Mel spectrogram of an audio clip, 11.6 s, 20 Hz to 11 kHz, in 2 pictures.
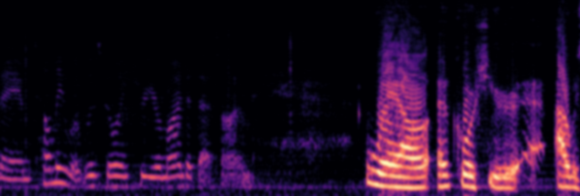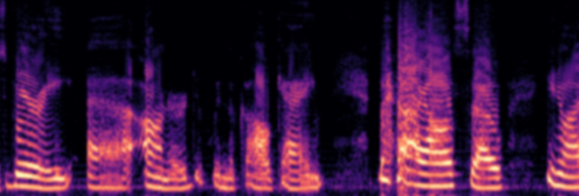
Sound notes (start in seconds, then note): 8.8 laughs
